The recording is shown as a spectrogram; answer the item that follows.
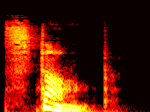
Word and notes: stump: British English

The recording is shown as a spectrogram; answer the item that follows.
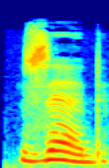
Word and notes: zed: British English

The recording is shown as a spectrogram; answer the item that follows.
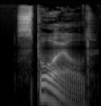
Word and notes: spoiled: British English

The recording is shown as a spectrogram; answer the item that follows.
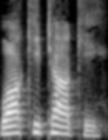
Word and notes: walkie-talkie: American English

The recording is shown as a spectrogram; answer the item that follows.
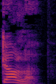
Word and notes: dollop: British English

